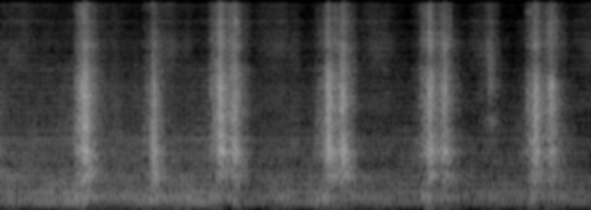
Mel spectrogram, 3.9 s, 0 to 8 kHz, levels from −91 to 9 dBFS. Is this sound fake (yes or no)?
yes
